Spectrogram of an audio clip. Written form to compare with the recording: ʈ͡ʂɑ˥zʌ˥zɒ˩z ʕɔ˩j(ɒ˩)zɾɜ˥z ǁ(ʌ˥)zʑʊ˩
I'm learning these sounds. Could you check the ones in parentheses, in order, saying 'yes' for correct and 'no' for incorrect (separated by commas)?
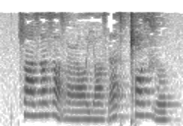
yes, no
